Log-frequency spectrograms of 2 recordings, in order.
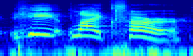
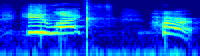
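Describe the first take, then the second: First: Loud, high, very slow singsong tease; teasing shout. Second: Very high, loud, drawn-out squeal of glee; gleeful shout. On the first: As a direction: stretch it out slowly to rub it in. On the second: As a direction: shriek it out like you've caught a secret crush. Teasing gleeful shout about crush. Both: Acted.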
